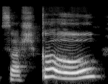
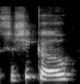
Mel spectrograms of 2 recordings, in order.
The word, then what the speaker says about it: sashiko: history of sashko first off i am not pronouncing that weirdly although it looks like sashiko or um sashko in japanese the letter she which is just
